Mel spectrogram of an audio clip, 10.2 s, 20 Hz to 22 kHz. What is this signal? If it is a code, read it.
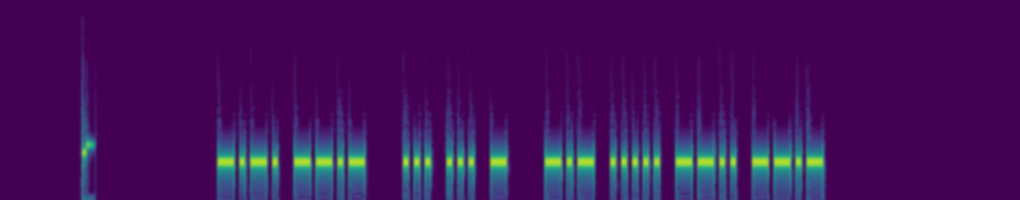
Morse code, heard as a keyed tone, about 22 wpm, 700 Hz. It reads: CQ SST K5ZQ
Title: K1USN SST QSO Practice - 22wpm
